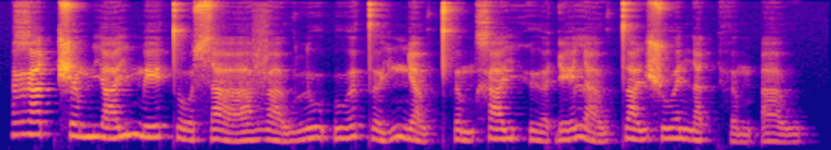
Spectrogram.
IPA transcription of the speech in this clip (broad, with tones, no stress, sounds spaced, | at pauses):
ɣ a˦˥ t̚ ʂ ə˧ m j a˧˥ j m e˧˥ t̪ o˨˩ s aː˨˩˨ v a˨˩˨ w l u˧ ʔ u˧˥ ə̯ t̪ ə˨˩˦ j ɲ a˨˩˨ w t̪ʰ ə˨˩˦ m x a˧ j h ɨ˨˩ ə̯ ɗ e˧˥ l a˨˩˦ w t̪ a˧ j ʂ u˧ ə̯ n a˨˩ t̚ h ə˨˩˨ m ʔ a˨˩ w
